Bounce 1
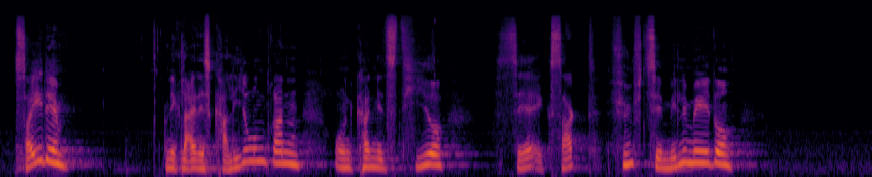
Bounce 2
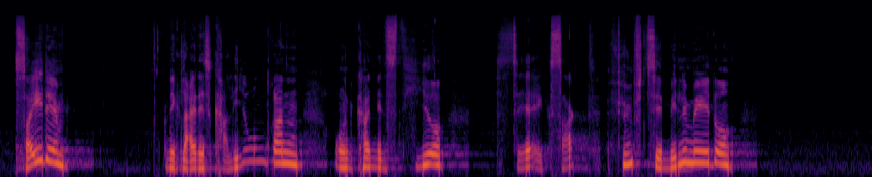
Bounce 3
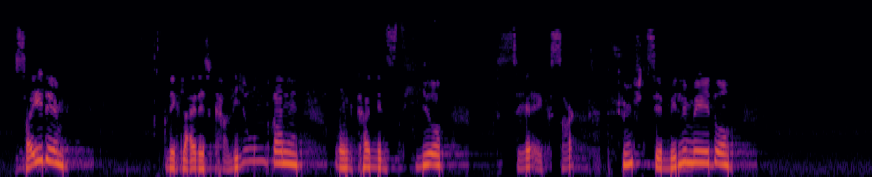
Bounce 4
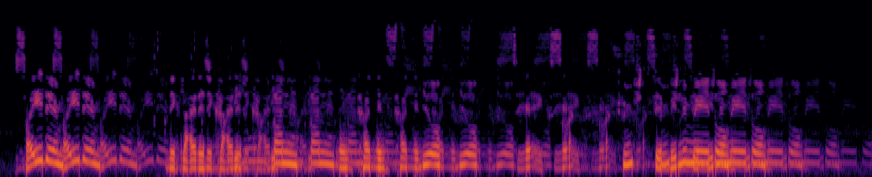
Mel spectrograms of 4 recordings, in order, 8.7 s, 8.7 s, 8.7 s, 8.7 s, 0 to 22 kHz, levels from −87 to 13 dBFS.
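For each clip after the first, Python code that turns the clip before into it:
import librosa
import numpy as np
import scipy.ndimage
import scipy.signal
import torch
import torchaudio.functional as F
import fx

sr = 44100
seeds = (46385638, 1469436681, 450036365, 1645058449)

y1 = fx.level_steps(x, sr, step_db=16)
y1 = y1 * 10.0 ** (5.5 / 20.0)
y2 = fx.spec_topn(y1, sr, count=64)
y2 = fx.env_phaser(y2, sr, low_hz=570.0, high_hz=1400.0, full_db=-29.5)
y3 = fx.echo_feedback(y2, sr, ms=369, feedback_pct=31, wet_db=-4.0)
y3 = y3 * 10.0 ** (3.5 / 20.0)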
